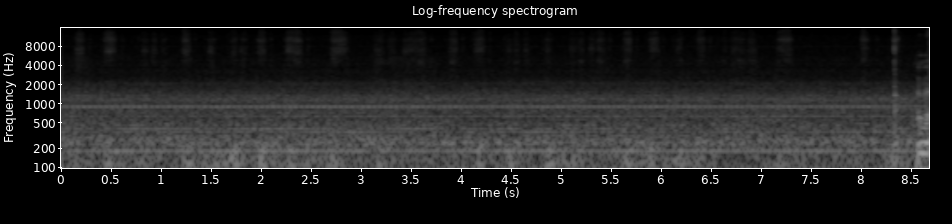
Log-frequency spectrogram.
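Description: A pen writes out a math answer, with a steady close scratch of strokes on paper that runs continuously at low volume and carries faint quick taps between strokes.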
